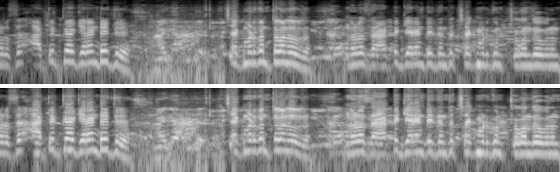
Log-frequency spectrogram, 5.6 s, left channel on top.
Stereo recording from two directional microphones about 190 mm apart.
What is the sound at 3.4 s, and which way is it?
Speech, 10° left (ahead or behind).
